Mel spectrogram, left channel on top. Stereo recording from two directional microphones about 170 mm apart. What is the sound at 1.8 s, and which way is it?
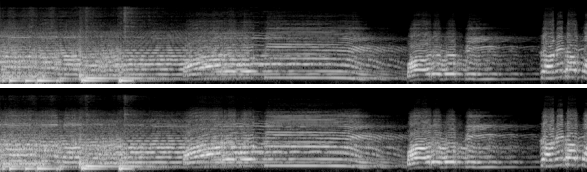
Music, 40° right (ahead or behind).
